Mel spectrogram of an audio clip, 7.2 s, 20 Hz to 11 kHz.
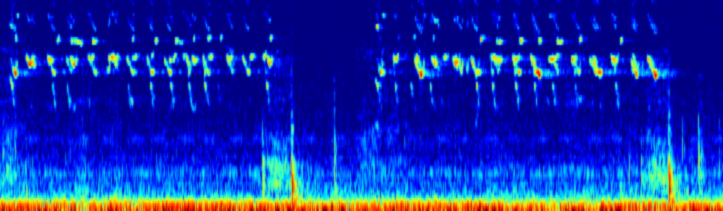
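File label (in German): Grenzing 7 II P, pfeifenorgeln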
